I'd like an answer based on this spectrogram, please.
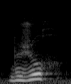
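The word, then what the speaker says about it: b'jour: Et écoutez bien, Assane Diop fait une contraction. Bonjour. Vous entendez? Il prononce bjour, bjour, et c'est bien sûr plus informel, plus familier.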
